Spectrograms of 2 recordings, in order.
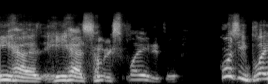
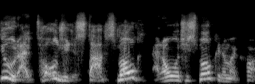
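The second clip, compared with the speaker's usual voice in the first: mock irritated, fed-up, angry yell; 2 semitones higher than usual. Retelling how a man started yelling at him: retelling an angry yell. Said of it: "he starts fucking yelling at me".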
